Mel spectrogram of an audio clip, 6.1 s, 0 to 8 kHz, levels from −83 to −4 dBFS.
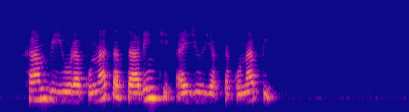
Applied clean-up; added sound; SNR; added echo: none; none; none; reverberation time 0.2 s.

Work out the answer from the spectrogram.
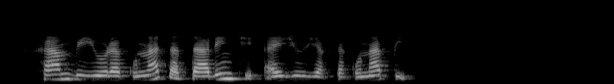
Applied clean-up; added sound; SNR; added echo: none; none; none; none.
